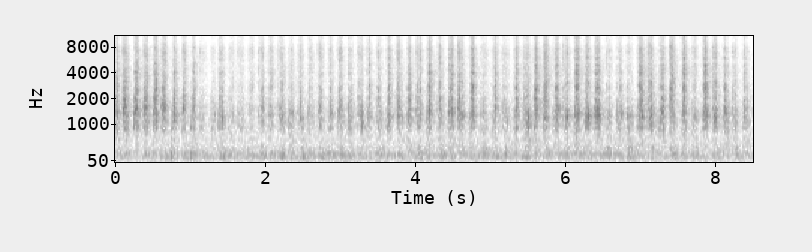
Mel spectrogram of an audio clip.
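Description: A wooden stylus scratches a flat, black-coated scratch-art page in a spiral-bound book with rapid back-and-forth strokes. It makes a quiet, steady run of dry, raspy scrapes, bright and centered around 1.4 kHz, with little low end. The strokes pulse at a fast, fairly even rhythm for the whole clip.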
